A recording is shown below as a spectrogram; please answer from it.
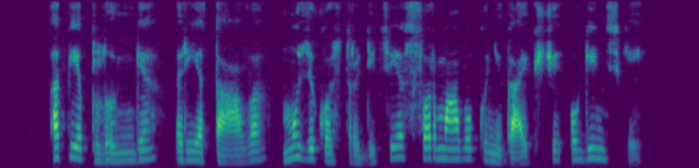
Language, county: Lithuanian, Vilnius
